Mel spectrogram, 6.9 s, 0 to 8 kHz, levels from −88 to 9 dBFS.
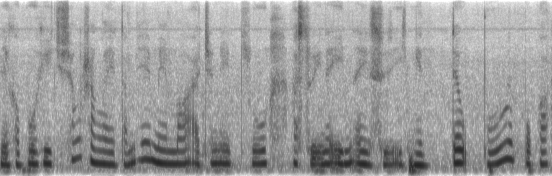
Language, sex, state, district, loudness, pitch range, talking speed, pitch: Mizo, female, Mizoram, Aizawl, -14 LUFS, 200-225 Hz, 225 wpm, 215 Hz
